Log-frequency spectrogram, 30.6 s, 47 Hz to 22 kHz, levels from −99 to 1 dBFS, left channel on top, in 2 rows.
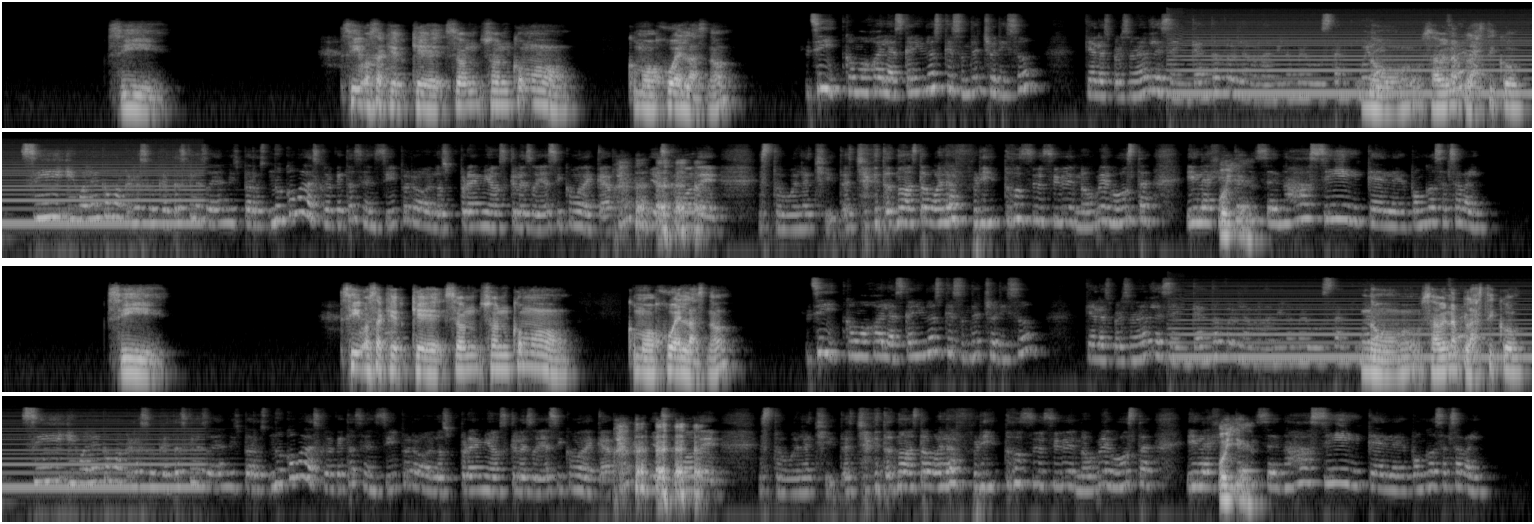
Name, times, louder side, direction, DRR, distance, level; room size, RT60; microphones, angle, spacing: voice 1, 1.1-1.6 3.4-5.7 6.3-7.3 13.6-15.2 21.4-22.3 27.5-27.8, right 4 dB, 45° right, 0.3 m, -32 dB
voice 2, 3.2-4.0 8.1-13.9 14.5-14.8 15.5-30.2, left 2 dB, 75° left, 1.2 m, -42 dB
sound 1, 11.6-17.7, left 1 dB, 50° left, 0.4 m, -44 dB
2.7 x 2.5 x 2.3 m
head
